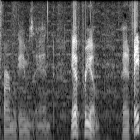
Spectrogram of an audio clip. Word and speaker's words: Priam: of my first farmer games and we have priyam and faye pronounces it priam which i will never pronounce it like that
